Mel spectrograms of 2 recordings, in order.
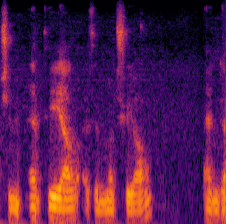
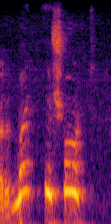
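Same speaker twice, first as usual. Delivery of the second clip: voice going very high and loud. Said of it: "my voice went up so high".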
